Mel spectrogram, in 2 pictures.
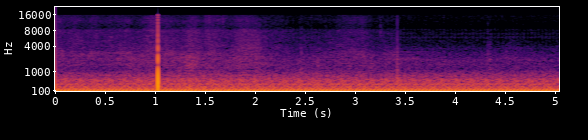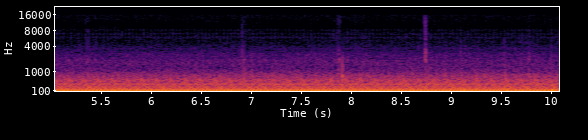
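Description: Car engine idling while the car stands still, a steady low rumble heard from inside the cabin, with one sharp click about a second in.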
